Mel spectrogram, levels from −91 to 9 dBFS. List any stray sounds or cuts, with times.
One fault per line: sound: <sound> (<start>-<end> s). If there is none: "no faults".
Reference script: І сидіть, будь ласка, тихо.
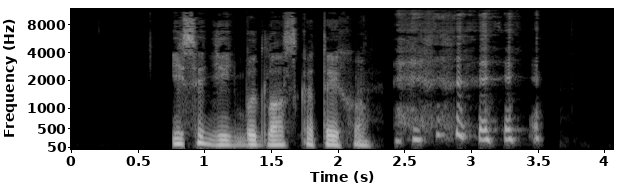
sound: laugh (2.4-3.6 s)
